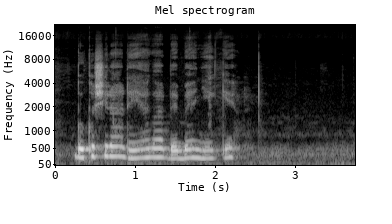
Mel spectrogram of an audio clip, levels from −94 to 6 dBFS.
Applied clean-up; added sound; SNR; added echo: none; none; none; none.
